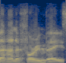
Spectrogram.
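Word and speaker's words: Hanifaru: And there's something that I actually want to know about, is a trip to, and I don't know if I'm saying this right, Hanafaru Bay? – Yes, the Hanafaru Bay.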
